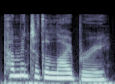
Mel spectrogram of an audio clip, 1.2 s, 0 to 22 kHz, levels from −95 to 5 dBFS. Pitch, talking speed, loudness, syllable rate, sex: 220 Hz, 205 wpm, -14 LUFS, 6.4 syllables/s, female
